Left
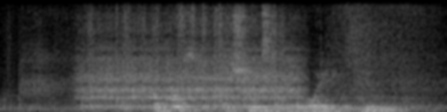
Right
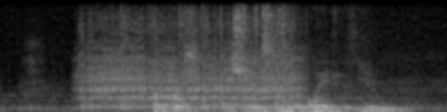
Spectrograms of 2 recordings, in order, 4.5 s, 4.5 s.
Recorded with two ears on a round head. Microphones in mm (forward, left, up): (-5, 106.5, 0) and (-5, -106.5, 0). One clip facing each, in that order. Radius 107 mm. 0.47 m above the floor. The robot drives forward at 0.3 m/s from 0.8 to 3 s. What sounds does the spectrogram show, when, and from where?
1.5 s a man speaking: 5° left (ahead or behind), 1.8 m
